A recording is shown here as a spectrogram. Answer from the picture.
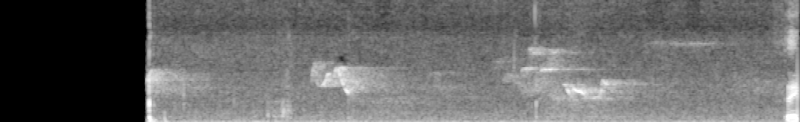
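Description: Dead silence, then a little under a second in an outdoor recording cuts in: steady background noise with two or three faint, short bird chirps.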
